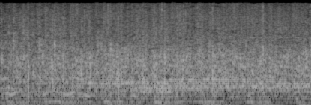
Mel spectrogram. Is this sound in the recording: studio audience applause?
yes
